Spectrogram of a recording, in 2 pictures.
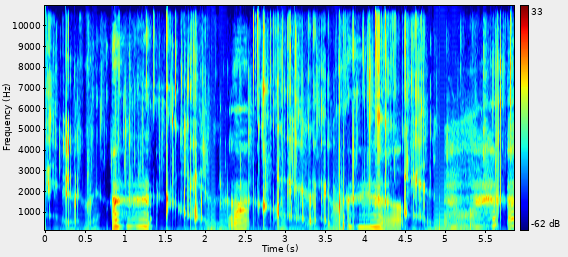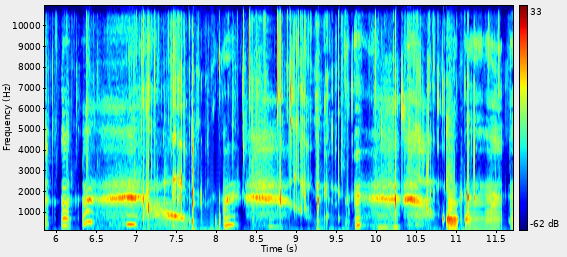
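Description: Food is chewed with loud, irregular crunches and wet bites coming in quick bursts, mixed with voiced murmurs between mouthfuls.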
